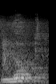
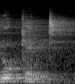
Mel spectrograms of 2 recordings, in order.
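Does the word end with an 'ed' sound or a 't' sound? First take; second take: t; ed. First: The ending is pronounced as a 't' sound. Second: The ending is pronounced as a separate 'ed' sound. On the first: The speaker calls it right. "This ed becomes et in terms of pronunciation" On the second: The speaker calls it wrong. "Don't say looked"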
